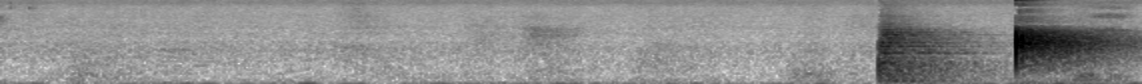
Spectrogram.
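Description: A snooker shot: after a near-silent pause, the cue strikes the cue ball near the end, then the cue ball hits the red with a sharp click.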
